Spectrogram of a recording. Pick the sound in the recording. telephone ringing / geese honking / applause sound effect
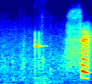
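telephone ringing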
